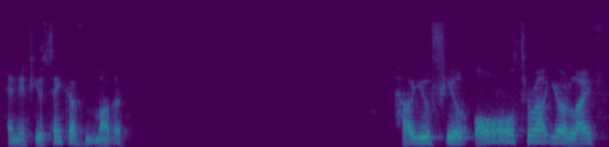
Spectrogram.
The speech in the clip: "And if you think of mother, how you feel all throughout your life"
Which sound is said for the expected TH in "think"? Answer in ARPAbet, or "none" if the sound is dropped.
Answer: TH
